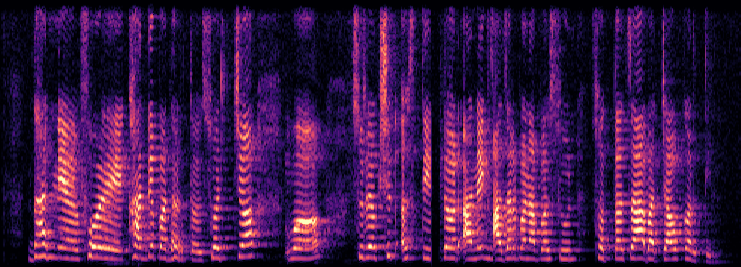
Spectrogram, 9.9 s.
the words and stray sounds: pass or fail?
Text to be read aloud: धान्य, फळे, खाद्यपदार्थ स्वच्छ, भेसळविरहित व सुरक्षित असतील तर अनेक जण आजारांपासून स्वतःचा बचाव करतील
fail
